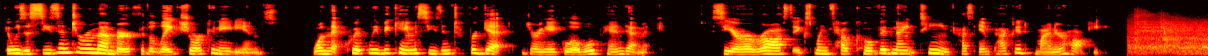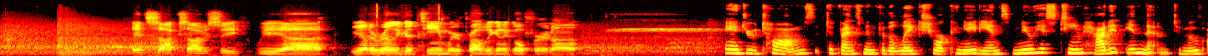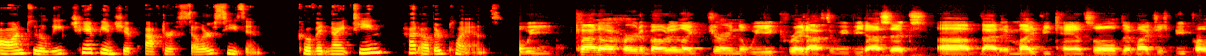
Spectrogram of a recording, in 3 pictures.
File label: Radio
